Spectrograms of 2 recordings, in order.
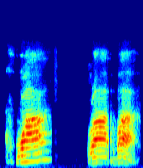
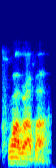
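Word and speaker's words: קרב: So when you connect it, you lose the A. You don't pronounce it Qua Ra Ba.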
